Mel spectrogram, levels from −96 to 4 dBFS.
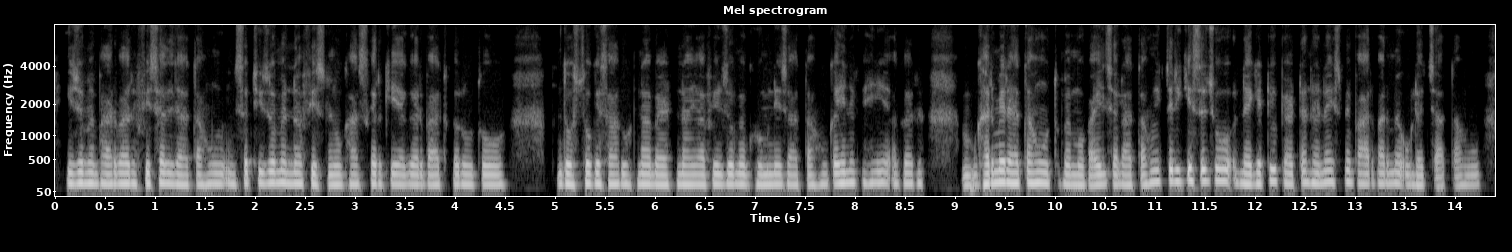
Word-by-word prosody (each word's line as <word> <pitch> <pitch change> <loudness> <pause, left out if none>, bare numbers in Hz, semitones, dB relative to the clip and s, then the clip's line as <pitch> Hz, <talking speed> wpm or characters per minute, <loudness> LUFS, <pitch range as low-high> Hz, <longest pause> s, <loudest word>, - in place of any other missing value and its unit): ये - - +4
जो 150 - +4
मैं 145 0 +3
बार-बार 145 0 +2
फिसल 145 0 +1
जाता 135 0 -1
हूँ, 140 +1 0
इन 140 - 0
सब 150 +3 -2
चीज़ों 150 +1 +2
में 155 - +3
ना 145 0 +2
फिसलूँ, 135 -1 0
खास 135 -1 -4
कर 140 -1 0
के 140 -1 0
अगर 135 0 -1
बात 130 -1 -2
करूँ 135 0 0
तो, 130 -1 0 0.5
दोस्तों 140 0 +2
के 145 - +3
साथ 140 0 -1
उठना-बैठना 135 0 +1
या 135 0 +1
फिर 135 -1 +2
जो 135 0 +2
मैं 135 0 +2
घूमने 135 +1 +1
जाता 130 -1 -4
हूँ, 135 +2 -4
कहीं 145 +1 +4
न 155 - +2
कहीं 150 0 -2
अगर 145 0 -3 0.5
घर 135 +3 +2
में 155 +1 +7
रहता 150 0 +3
हूँ, 150 0 +4
तो 140 - -21
मैं 135 - +2
मोबाइल 130 +1 +1
चलाता 135 -2 -3
हूँ 155 - +1
एक 165 - -7
तरीके 165 +1 +2
से 170 -1 +1
जो 170 0 +1
नेगेटिव 145 +4 +2
पैटर्न 150 +1 -2
है 145 - +2
ना 155 - +1
इसमें 160 0 -3
बार-बार 145 0 -2
मैं 145 0 0
उलझ 135 -2 -2
जाता 120 +1 -8
हूँ 130 +1 -6
140 Hz, 240 wpm, -22 LUFS, 135-145 Hz, 0.5 s, में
